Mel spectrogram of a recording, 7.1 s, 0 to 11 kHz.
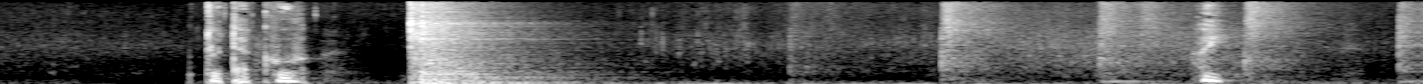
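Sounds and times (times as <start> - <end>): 
speech: 1.1 - 1.7
heavy footsteps climbing a staircase in a reverberant space: 4.0 - 7.1.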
